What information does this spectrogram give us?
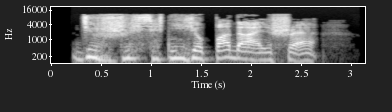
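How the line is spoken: Hiss. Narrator (Russian): зашипела я

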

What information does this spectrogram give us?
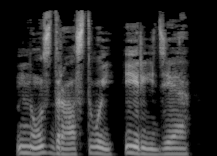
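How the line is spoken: Cough, then deep voice. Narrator (Russian): кашлянув пробасил кто-то у меня за спиной

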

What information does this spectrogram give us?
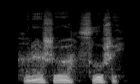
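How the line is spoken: Sigh. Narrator (Russian): вздохнул тот

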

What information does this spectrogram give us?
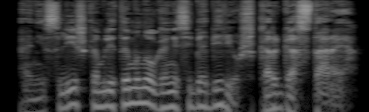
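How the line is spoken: Young man hissing furiously. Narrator (Russian): Бешено прошипел парень

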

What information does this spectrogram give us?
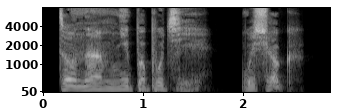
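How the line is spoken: Very quiet, barely audible. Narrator (Russian): тихо, еле слышно добавил

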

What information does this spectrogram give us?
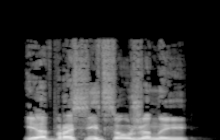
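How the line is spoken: Laughing. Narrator (Russian): засмеялся летчик

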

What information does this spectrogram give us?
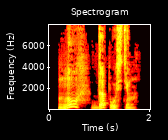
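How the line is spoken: Calm, scribe. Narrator (Russian): спокойно начал писец

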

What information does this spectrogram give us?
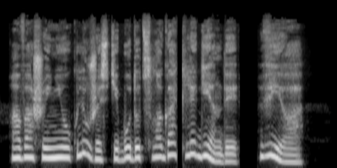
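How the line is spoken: Reproachful exclamation. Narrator (Russian): укоризненно воскликнула мисс Шонар

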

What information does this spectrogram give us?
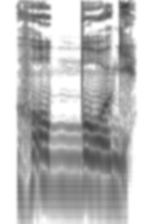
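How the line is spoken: Loud laughter. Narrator (Russian): снова расхохотался мой кавалер

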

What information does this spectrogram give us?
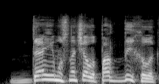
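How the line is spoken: Shouted. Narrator (Russian): крикнула Аннабелл

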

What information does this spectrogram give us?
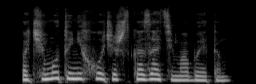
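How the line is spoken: Quiet question. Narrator (Russian): Я тихо спросила

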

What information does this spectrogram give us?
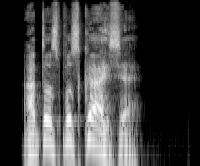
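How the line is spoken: Hoarse distant voice. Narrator (Russian): Донесся его хриплый голос

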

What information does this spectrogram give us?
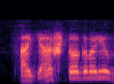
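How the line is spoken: Yelling. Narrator (Russian): завопил третий

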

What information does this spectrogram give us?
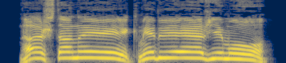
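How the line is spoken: Shouting from above. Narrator (Russian): закричали наверху

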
